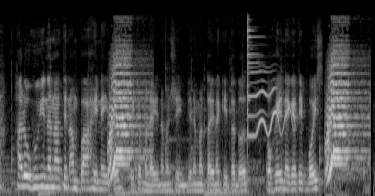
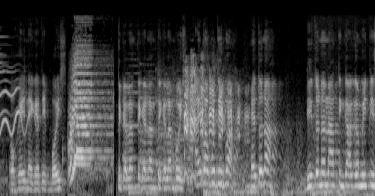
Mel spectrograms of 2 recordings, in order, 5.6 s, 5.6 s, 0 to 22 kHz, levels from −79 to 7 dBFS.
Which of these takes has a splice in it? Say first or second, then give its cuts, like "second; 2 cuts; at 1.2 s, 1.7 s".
second; 1 cut; at 2.9 s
